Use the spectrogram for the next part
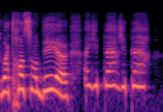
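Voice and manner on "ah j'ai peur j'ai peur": higher, softer put-on timid voice; mock fear. Voicing someone scared of going into cold sea, mock fear. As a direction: act out a mild little fright. Voices the fearful hesitant swimmer.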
